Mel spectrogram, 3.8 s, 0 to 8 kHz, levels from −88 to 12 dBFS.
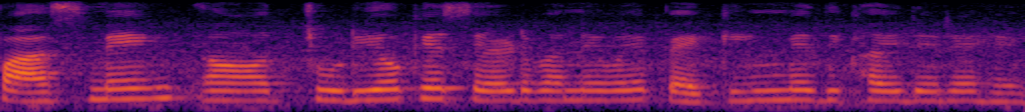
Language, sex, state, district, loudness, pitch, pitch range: Hindi, female, Bihar, Bhagalpur, -28 LUFS, 220 Hz, 215-230 Hz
